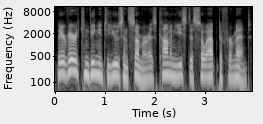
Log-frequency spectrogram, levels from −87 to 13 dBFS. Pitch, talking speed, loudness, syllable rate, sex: 145 Hz, 245 wpm, -18 LUFS, 6.3 syllables/s, male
